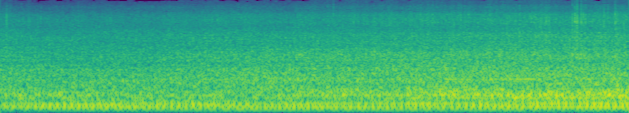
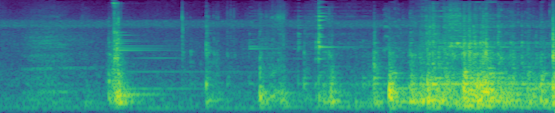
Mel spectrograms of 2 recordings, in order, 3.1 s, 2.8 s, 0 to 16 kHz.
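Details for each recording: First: John Deere LA135 with 42-inch deck after rebuild kit (new blades, belt, pulleys, spindles) fixing a horrible whining: steady, even engine drone and smooth blade hum, no grinding, rattling or squeal. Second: John Deere LA135 42" mower deck that whined loudly with the blades engaged, spindle turned by hand: rough, uneven clicking and gritty grinding from a failed spindle bearing. The spindle needs replacing.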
